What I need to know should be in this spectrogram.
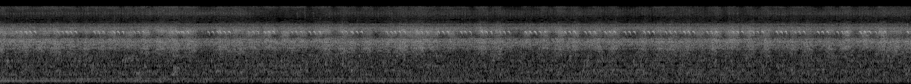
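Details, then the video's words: High pulsed cricket chirps at night come about twice a second, around twenty in steady succession. A dense, constant chorus of other crickets continues underneath. "Night Sounds Crickets Chirping"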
